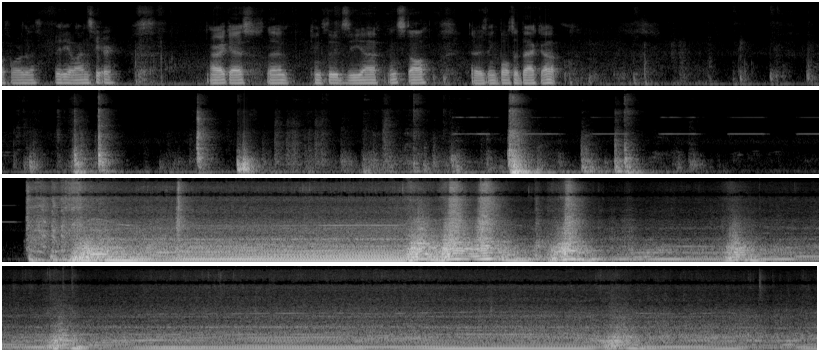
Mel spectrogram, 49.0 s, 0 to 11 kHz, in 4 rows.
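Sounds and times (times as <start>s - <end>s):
car engine starting and revving: 24.9s - 49.0s.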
